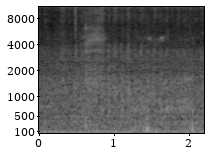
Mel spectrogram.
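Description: Faint scratching of a pen on paper as it shades a drawing with quick strokes.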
